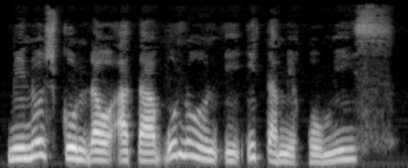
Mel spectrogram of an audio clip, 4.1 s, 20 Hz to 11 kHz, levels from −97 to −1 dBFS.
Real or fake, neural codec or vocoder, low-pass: real; none; 9.9 kHz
